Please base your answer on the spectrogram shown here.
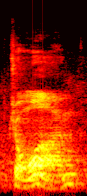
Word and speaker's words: Joan: It's interesting, Joan, and the way we pronounce the name, the second child. Not Joan, not Joanne, but Joan. Again, I'm quite certain this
